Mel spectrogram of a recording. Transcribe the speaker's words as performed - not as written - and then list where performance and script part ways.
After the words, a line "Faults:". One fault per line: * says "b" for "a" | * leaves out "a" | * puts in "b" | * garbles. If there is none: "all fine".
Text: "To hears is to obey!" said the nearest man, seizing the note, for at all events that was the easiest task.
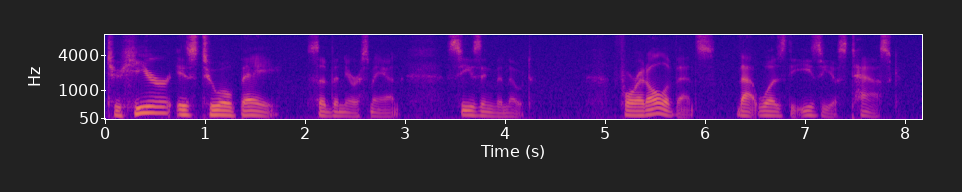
"To hear is to obey!" said the nearest man, seizing the note, for at all events that was the easiest task.
Faults:
* says "hear" for "hears"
